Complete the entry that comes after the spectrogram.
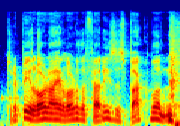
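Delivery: cheesy mock Scottish lord; horrible Scottish accent. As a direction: ham up a terrible Scottish brogue. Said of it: "I gotta do a horrible Scottish accent".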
